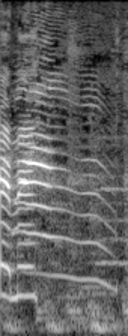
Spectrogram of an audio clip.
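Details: Domestic cat angry while its claws are being cut, giving a long drawn-out meow that starts high, dips, then slowly falls in pitch over nearly two seconds, with a woman speaking in Bengali around it.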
